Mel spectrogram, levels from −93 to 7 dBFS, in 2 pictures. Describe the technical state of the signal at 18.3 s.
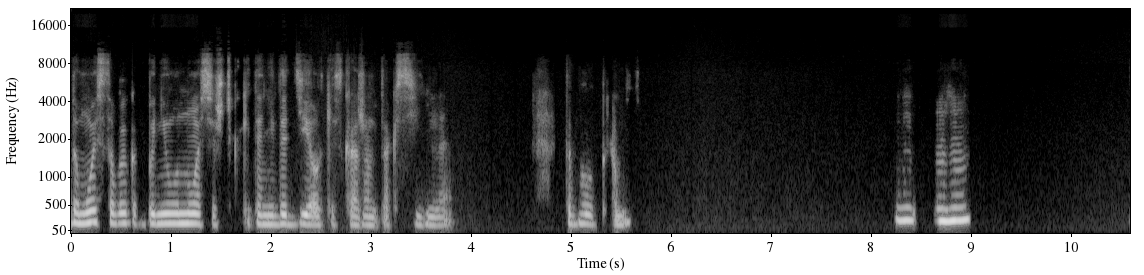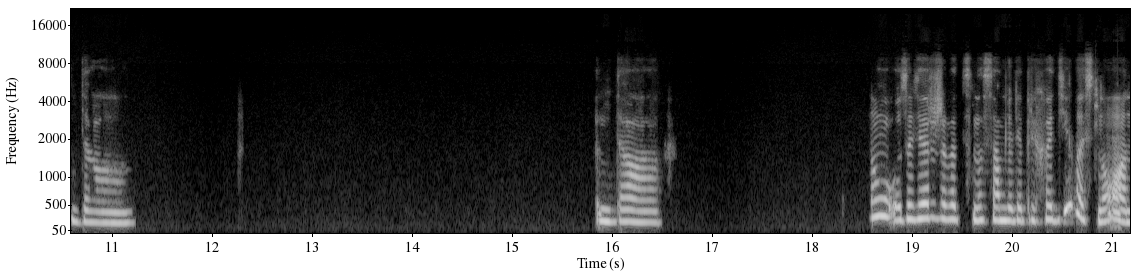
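At 18.3 s the signal is intact, with no dropout, clipping, glitch or other fault audible at that point in the speech.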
